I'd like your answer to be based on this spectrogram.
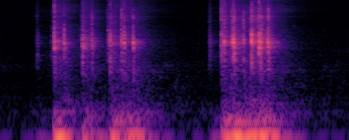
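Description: Typing on a computer keyboard, two quick close bursts of clattering keystrokes separated by a short pause.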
